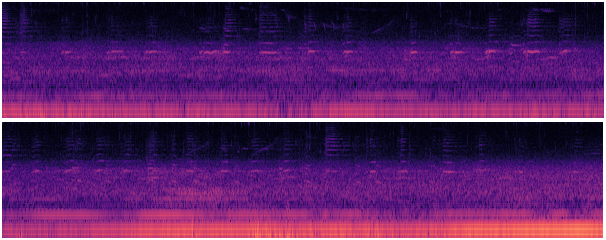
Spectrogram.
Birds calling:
Canada Goose (Branta canadensis), Northern Cardinal (Cardinalis cardinalis), Song Sparrow (Melospiza melodia), Red-winged Blackbird (Agelaius phoeniceus), Golden-crowned Kinglet (Regulus satrapa)

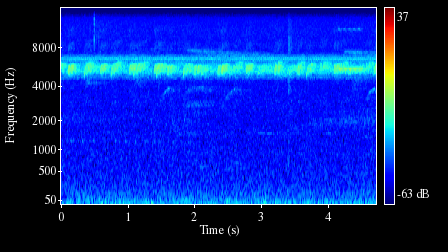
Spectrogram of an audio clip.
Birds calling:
Great Antshrike (Taraba major), Plumbeous Antbird (Myrmelastes hyperythrus), unidentified bird

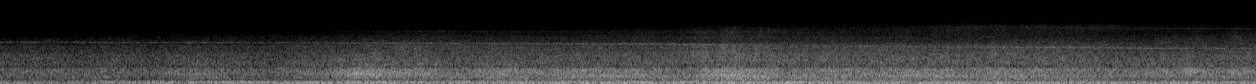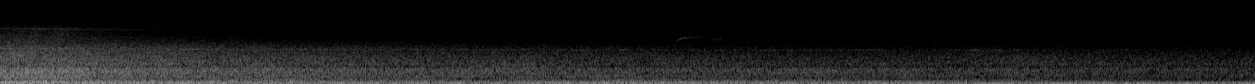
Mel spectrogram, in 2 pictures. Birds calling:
Eastern Towhee (Pipilo erythrophthalmus)

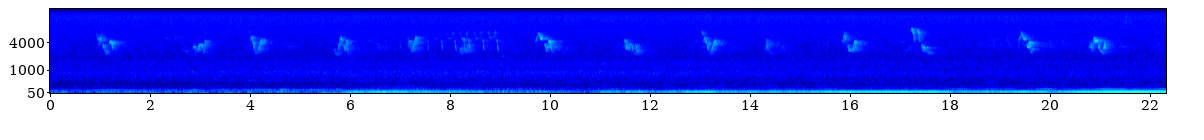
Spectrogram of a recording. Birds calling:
Ovenbird (Seiurus aurocapilla), Red-eyed Vireo (Vireo olivaceus)

